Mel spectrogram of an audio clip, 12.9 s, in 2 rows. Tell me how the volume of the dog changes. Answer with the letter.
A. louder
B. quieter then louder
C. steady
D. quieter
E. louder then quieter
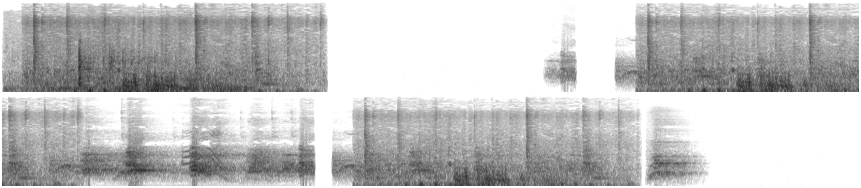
E.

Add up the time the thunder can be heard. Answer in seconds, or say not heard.
2 s.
